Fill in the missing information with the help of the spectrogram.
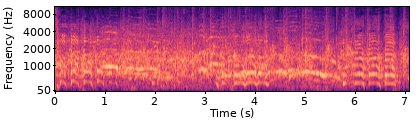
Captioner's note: laughs; audience laughs; audience claps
